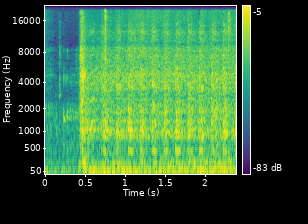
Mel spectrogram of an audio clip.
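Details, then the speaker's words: Volvo 240 with K-Jet (CIS) fuel injection cranking with steady rhythmic churn but not firing; owner suspects the cold start injector is dumping too much fuel, and had it unplugged; crank, no start. "come on maybe the cold start injectors playing up dumping too much fuel in"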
